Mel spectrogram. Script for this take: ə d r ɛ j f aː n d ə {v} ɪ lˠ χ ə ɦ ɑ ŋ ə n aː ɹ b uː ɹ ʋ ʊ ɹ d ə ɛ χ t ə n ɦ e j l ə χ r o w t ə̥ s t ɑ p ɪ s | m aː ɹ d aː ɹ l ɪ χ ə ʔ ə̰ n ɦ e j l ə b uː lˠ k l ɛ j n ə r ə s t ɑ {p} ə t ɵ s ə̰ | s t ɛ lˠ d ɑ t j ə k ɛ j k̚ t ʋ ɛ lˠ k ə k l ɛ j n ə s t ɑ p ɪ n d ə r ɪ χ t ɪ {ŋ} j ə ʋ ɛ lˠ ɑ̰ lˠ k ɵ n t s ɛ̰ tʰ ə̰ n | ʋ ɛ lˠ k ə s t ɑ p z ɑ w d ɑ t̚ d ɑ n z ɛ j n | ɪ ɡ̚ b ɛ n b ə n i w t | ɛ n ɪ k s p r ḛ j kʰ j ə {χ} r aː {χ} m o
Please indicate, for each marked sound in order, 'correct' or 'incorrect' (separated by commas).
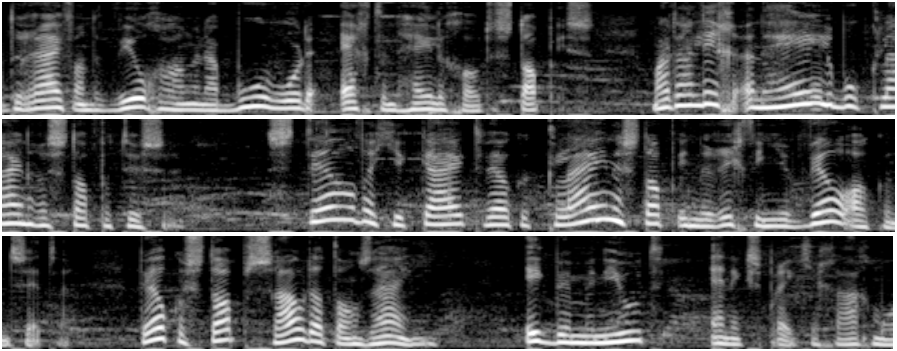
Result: incorrect, correct, correct, correct, correct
